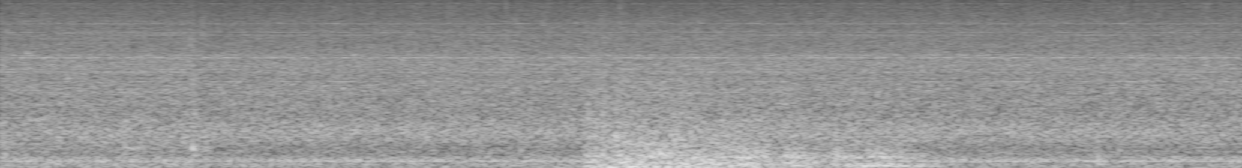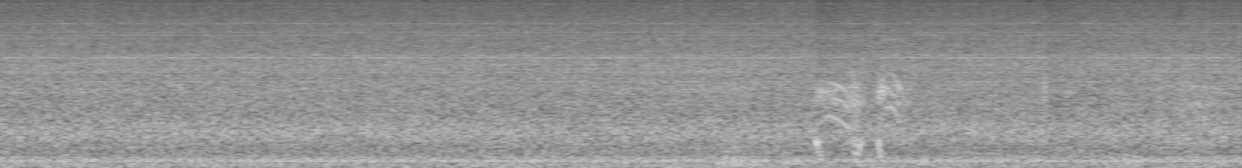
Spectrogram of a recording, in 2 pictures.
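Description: An airliner's jet engines spool up for takeoff from Kuala Lumpur International Airport in Real Flight Simulator, a loud steady roar with a brief surge and a faint click partway through, filling the whole stretch.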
